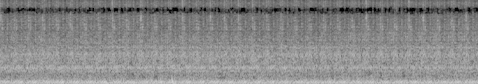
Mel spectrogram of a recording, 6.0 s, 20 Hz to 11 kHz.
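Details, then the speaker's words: 1999 Ford F-350 7.3 Powerstroke diesel idling: loud clatter with uneven lumpy beat about three a second; injector misfire, one injector showing no oil when tested. "Okay, so obviously it ain't running that great still."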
